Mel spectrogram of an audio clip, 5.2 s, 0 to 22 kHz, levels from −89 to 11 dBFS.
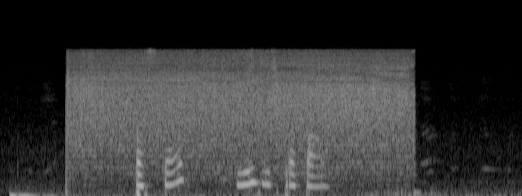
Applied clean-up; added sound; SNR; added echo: none; Hiss; -3 dB; none.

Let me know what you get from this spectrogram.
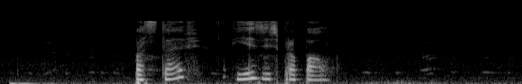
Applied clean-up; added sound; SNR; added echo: none; none; none; none.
